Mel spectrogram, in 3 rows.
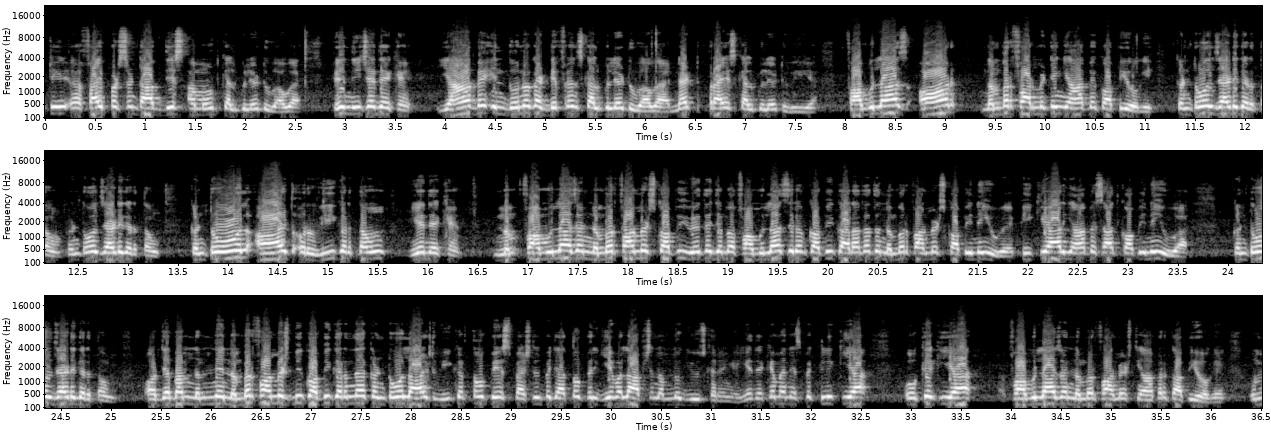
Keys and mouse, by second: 4.1 click, 19.5 click, 20.6 click, 25.9 click, 31.1-32.1 drag, 32.7-33.8 drag.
